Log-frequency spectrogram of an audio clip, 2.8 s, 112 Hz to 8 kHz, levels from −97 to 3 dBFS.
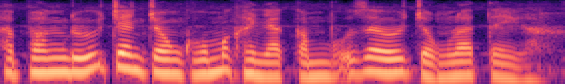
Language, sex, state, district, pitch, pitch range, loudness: Wancho, female, Arunachal Pradesh, Longding, 195 Hz, 170-210 Hz, -17 LUFS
